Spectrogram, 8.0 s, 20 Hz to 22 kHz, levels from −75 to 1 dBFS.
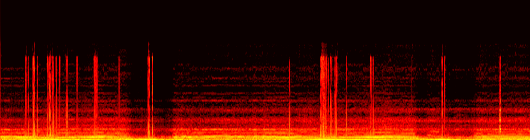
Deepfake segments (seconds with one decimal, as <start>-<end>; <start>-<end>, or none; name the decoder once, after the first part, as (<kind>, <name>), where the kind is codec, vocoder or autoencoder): none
